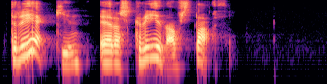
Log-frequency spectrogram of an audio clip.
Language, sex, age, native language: Icelandic, female, 30-39, Serbo-Croatian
